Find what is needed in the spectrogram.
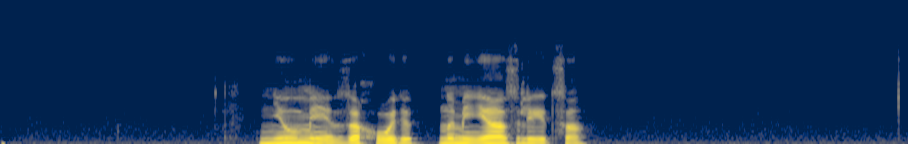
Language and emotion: Russian, neutral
